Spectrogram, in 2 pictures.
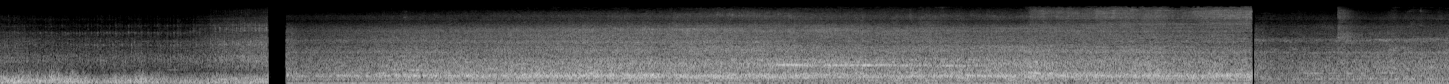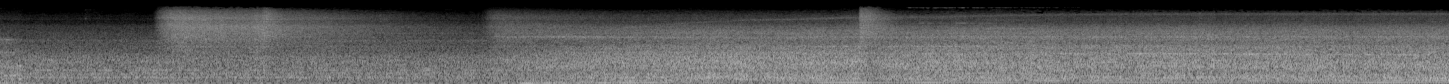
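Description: A single-deck bus pulling away, then, after cuts, a Class 153 single-car diesel railcar at a station platform. In the second half its underfloor diesel engine runs with a steady low hum.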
